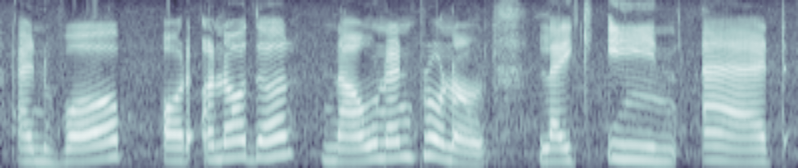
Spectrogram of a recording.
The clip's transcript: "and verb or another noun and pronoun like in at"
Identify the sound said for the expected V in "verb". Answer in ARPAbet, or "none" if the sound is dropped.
V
